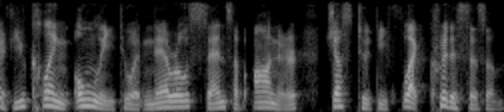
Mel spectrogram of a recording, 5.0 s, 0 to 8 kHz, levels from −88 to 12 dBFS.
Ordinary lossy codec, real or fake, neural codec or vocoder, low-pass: Opus, 16 kbps; fake; vocoder, 22.05 kHz, 80 mel bands, Vocos; 7.2 kHz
